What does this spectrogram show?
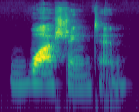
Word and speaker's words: Washington: next up we have Washington Washington three syllables and not too tricky because we hear this one quite often the first sound is our second syllable is string and third syllable tune so a schwa again so this word this last name also has our velar nasal Washington Washington next up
